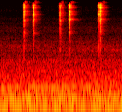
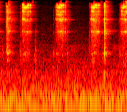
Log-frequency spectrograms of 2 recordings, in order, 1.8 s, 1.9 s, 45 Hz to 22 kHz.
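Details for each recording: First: Master Mechanic T1260 round-head twin-pawl ratchet with cast zinc reverse knob: crisp, even clicks on the return swing, normal ratchet operation though internals have too much play. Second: Older Master Mechanic T1260 3/8 in round-head twin-pawl ratchet, tightening: sharp bright clicks two to three a second, some doubled; teeth worn on one side, the pawl catching on worn teeth, the ratchet near the end of its life.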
